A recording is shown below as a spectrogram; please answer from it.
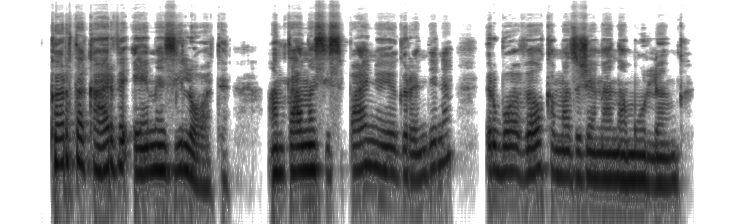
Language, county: Lithuanian, Tauragė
